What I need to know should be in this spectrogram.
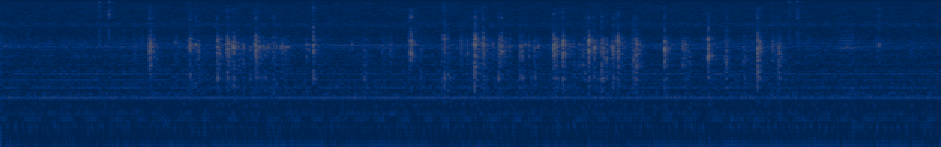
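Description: Keyboard keys click in quick bursts of typing.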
